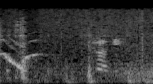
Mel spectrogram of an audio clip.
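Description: A short police siren whoop sweeps down and back up, followed by a quicker chirp, sounding fairly close amid street background noise.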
